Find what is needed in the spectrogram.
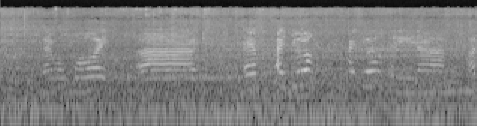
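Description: A high-pitched voice singing, with long held notes and gliding phrases, over a steady low rumble.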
